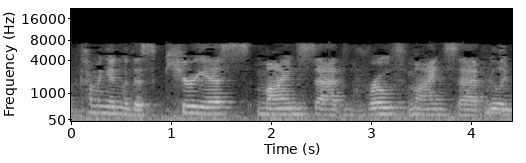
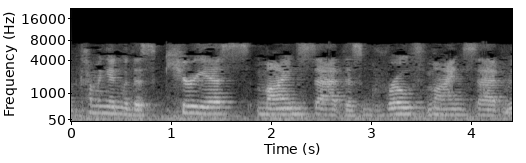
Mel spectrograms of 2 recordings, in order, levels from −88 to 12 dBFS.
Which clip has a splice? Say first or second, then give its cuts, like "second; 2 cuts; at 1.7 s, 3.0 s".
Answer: first; 1 cut; at 2.7 s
